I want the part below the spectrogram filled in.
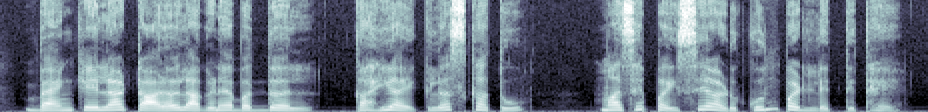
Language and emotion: Marathi, sad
